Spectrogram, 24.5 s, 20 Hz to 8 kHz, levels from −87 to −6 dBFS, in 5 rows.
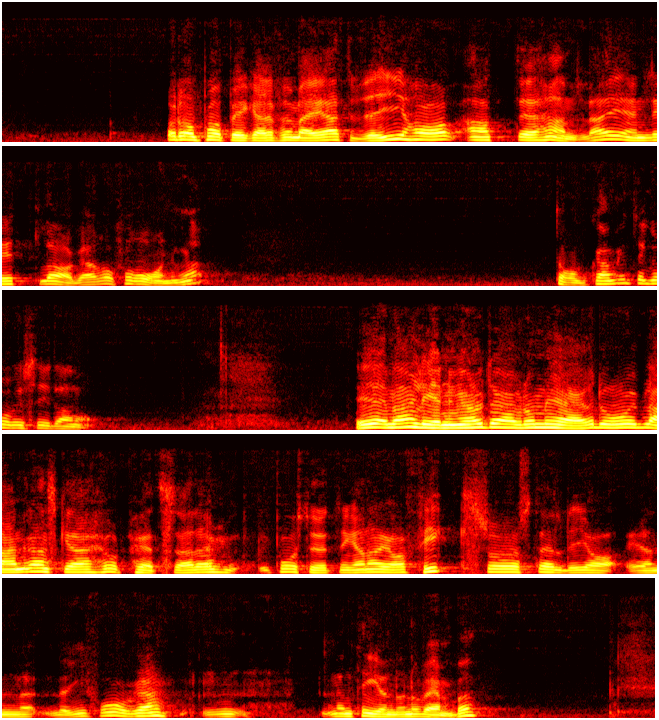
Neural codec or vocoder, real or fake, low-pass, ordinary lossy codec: codec, 16 kHz, 4 kbps, X-Codec, WavLM features, trained on Multilingual LibriSpeech; fake; 7.2 kHz; none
